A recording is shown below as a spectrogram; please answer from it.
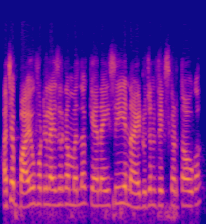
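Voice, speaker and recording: A man's voice: sits high, level tone, fast talker, no room sound, highs cut off. A male biology teacher lecturing a classroom in a chatty way, often quizzing his students.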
